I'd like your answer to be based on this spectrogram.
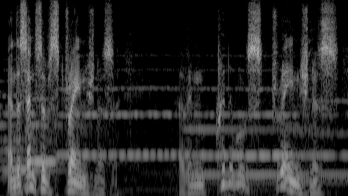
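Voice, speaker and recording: An actor playing a polite, hesitant gentleman time traveler who also narrates in a 1950s radio drama style. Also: on the low side, wildly swooping pitch, unhurried, gravelly, exaggerated voice. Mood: wondering narration. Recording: dull vintage radio recording, music behind.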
